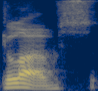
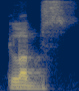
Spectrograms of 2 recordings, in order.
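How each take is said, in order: First: The word ends with a v sound. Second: The word ends with a b sound. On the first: The speaker calls it right. "the V sound at the end of the word" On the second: The speaker calls it wrong. "they might say glubs"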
